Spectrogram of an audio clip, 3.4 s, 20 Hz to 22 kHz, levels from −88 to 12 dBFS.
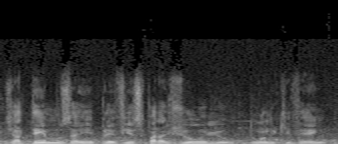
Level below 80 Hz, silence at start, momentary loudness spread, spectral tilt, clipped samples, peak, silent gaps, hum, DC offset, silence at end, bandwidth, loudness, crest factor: -54 dBFS; 0 s; 7 LU; -5.5 dB/octave; under 0.1%; -4 dBFS; none; none; under 0.1%; 0 s; 12 kHz; -20 LUFS; 16 dB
